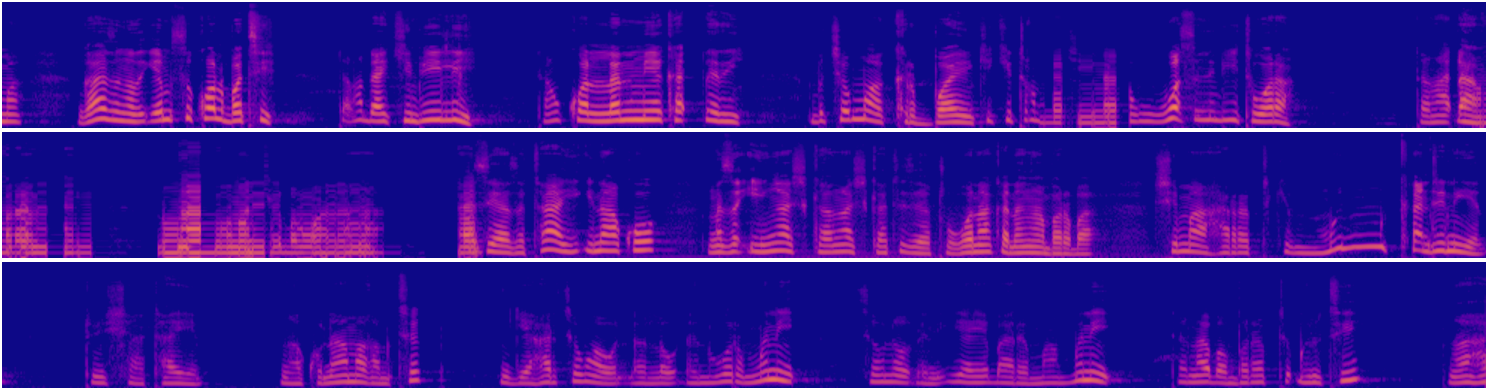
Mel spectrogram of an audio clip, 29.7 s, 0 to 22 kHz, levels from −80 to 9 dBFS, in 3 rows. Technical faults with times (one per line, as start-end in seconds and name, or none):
6.93-7.53 robotic sound from repeated short buffers
9.81-13.11 robotic sound from repeated short buffers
